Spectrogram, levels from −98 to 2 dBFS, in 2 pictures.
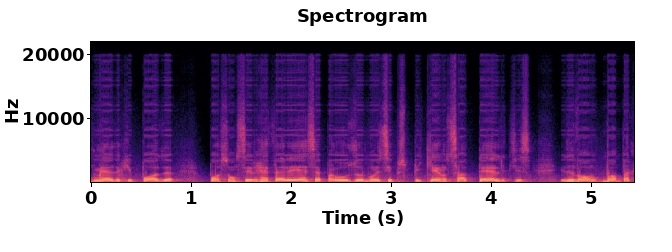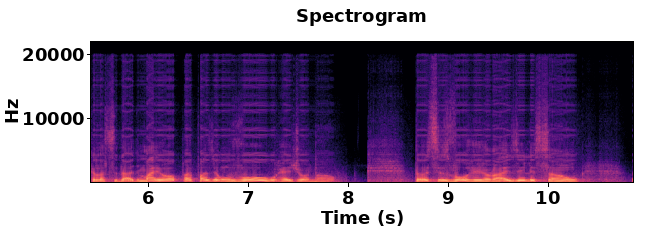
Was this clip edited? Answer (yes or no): no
